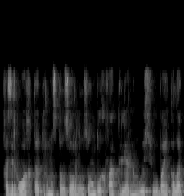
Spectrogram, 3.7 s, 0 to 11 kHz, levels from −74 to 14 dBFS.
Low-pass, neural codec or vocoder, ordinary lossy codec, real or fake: 7.2 kHz; none; none; real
